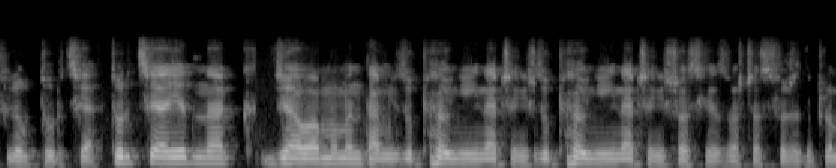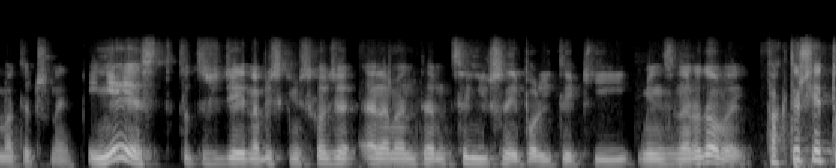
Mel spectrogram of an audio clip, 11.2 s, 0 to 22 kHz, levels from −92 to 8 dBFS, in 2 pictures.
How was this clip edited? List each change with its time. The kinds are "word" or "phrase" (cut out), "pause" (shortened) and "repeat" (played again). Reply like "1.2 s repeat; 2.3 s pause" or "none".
3.6 s repeat; 7.9 s phrase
